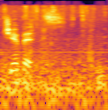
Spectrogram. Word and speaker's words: Jibbitz: Avery had some gibbits left over. Gibbits? What? It's pronounced Jibbitz.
